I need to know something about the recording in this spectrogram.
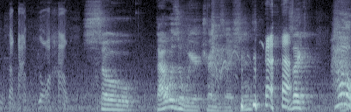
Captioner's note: giggling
